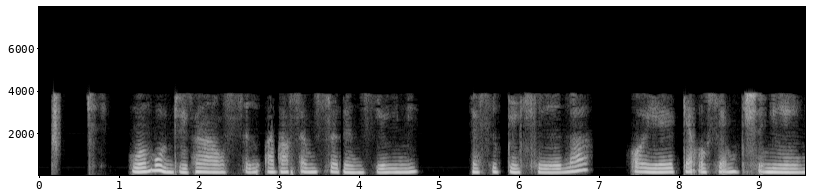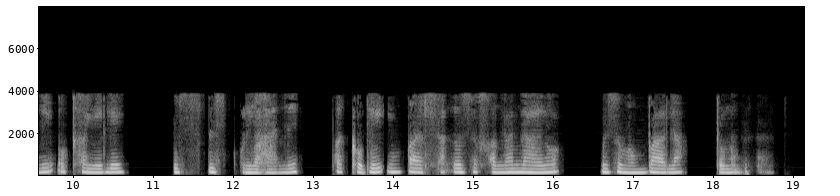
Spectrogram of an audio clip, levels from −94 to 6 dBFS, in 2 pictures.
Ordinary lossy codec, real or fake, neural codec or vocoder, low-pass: AAC, 16 kbps; fake; codec, 16 kHz, 1 kbps, FunCodec, trained on Chinese and English, 50 frames a second; 7.2 kHz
